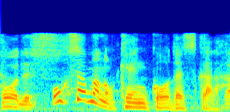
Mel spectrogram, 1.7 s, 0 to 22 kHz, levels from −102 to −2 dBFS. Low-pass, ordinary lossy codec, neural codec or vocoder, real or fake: 7.2 kHz; none; none; real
